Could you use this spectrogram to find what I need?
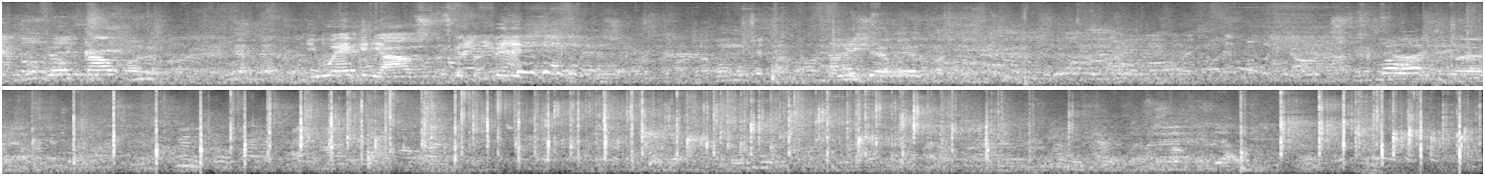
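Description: Men shout and call out nearby in a large echoing hall.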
